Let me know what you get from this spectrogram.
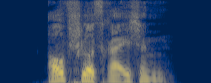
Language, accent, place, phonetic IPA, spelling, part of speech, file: German, Germany, Berlin, [ˈaʊ̯fʃlʊsˌʁaɪ̯çn̩], aufschlussreichen, adjective, De-aufschlussreichen.ogg
- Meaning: inflection of aufschlussreich: 1. strong genitive masculine/neuter singular 2. weak/mixed genitive/dative all-gender singular 3. strong/weak/mixed accusative masculine singular 4. strong dative plural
